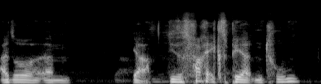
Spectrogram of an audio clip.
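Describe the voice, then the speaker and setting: Dark and mellow in tone, this man's medium-pitched voice keeps a fairly even intonation. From northwestern Germany. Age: 40s. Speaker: trade association executive. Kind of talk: interview. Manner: hesitant, many filler sounds.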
